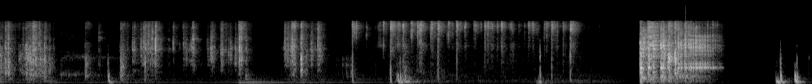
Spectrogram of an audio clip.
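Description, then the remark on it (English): Dice clatter and rattle across a hard table in quick bursts of clicks, fairly loud, with a brief dense rattle near the end and no talking, rolled for a stealth roll in a tabletop game and landing on 22. “Dice would be helpful.”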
